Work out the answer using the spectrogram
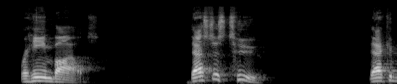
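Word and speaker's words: Rasheem Biles: I've been told the S is silent. Raheem Biles.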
